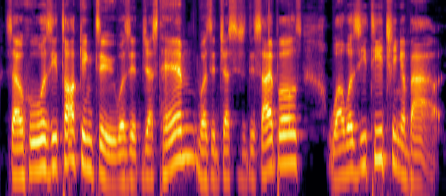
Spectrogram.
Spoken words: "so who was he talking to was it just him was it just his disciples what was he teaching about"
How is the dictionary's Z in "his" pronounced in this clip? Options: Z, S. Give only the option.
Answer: Z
